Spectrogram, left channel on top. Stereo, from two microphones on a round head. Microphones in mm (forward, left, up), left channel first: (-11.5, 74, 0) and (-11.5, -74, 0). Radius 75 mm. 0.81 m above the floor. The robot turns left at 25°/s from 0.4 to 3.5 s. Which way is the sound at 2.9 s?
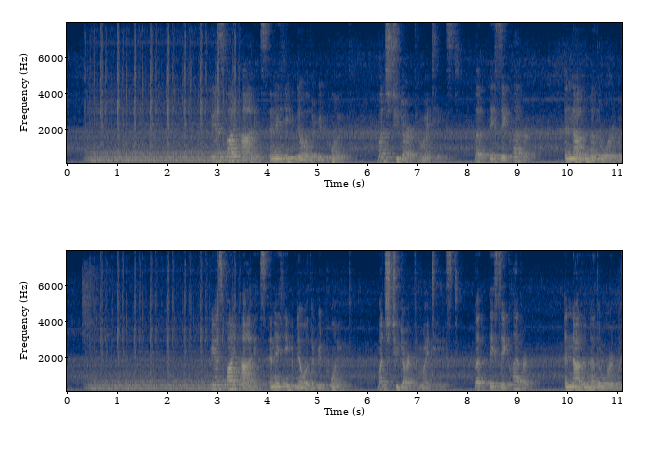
50° right (ahead or behind).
